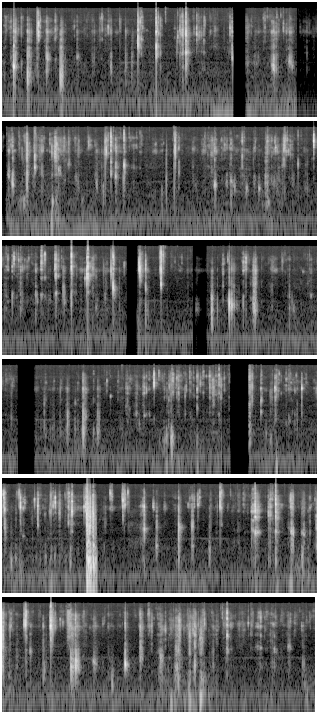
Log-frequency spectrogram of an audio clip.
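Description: Close-miked biting and chewing of hard, crumbly clay pieces coated in a creamy white paste. Sharp, irregular crunches come every fraction of a second with brief pauses. The loudest crunch is about twenty seconds in.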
